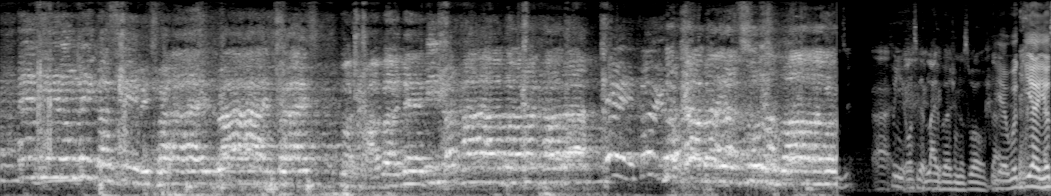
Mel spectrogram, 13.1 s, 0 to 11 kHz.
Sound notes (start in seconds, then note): 3.8 non-english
